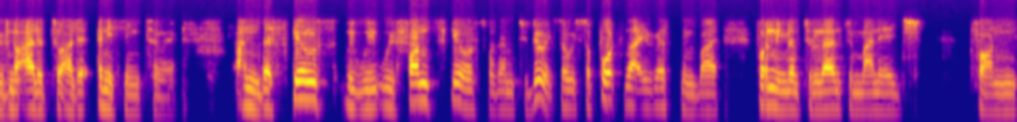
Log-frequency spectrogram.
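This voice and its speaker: A man with a non-native accent speaks at a moderate pace and a fairly low pitch. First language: not English. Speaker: charity trustee. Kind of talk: panel discussion.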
